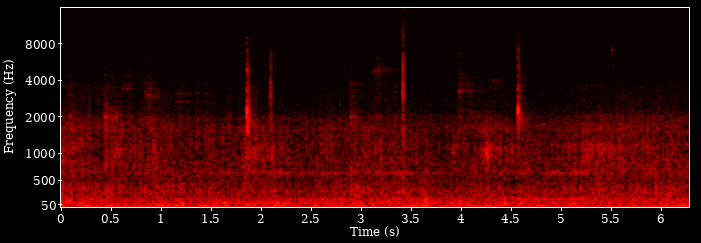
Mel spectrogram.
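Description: Steady low background rumble, with a few faint clicks and taps as an iPod touch is slid and pressed into a plastic Peel 520 adapter case.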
